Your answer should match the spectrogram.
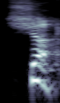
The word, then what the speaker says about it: Shough: Is it Shough or Shoe or how you pronounce that? – Shuck, actually.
